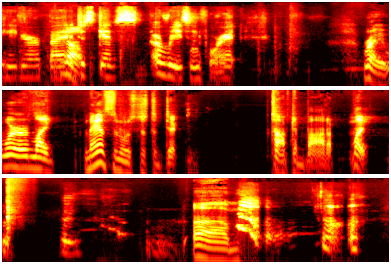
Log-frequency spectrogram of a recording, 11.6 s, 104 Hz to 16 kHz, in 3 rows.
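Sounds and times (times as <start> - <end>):
speech: 0.0 - 2.8, 3.6 - 5.9, 6.6 - 8.6, 9.6 - 11.4
puppy whining: 8.4 - 11.4.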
